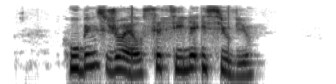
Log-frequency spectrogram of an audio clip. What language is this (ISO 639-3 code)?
por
